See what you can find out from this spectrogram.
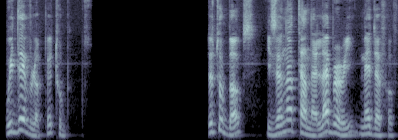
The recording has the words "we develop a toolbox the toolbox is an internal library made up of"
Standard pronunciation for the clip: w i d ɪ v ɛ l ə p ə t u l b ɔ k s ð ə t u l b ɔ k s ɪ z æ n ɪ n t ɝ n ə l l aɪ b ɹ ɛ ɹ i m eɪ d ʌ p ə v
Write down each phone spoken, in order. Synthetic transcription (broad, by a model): w i d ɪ v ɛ l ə p ə t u b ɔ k s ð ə t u b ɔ k s ɪ z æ n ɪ t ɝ n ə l l aɪ b ɹ ɛ ɹ i m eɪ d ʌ f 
